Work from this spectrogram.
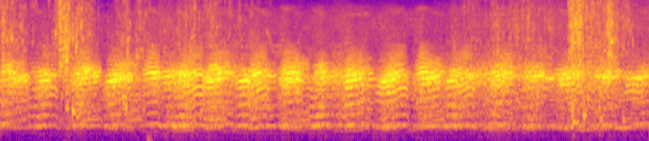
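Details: At Misari Park, a dense chorus of male boreal digging frogs in newly formed rain pools gives nasal, honking calls that overlap in quick succession as they call for mates.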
